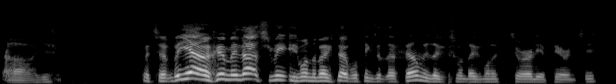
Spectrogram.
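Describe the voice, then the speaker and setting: A man's voice: a little high, very animated, fast talker, no room sound. A man co-hosting a casual film podcast who laughs often and trails off into fillers. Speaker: podcast co-host. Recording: dry, dull lo-fi sound.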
